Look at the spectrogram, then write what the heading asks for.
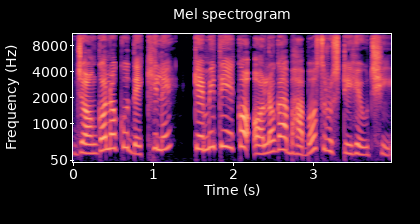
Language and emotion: Odia, neutral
